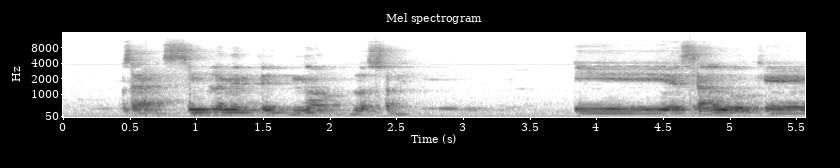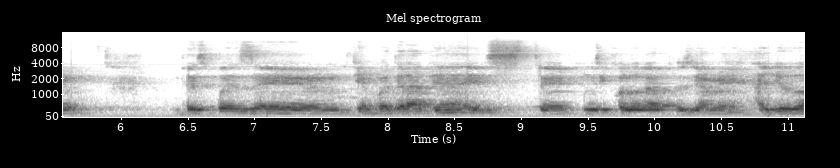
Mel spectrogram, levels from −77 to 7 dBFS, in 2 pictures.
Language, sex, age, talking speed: English, male, 20-39, 120 wpm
